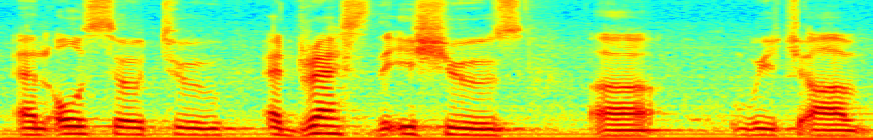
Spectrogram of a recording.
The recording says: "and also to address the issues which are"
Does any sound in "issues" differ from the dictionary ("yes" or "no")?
no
